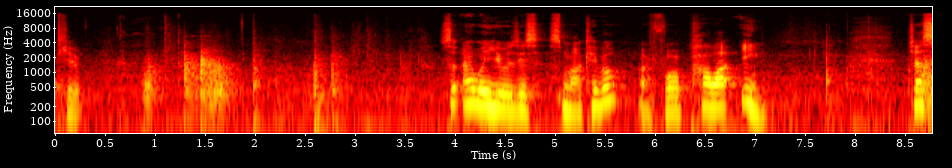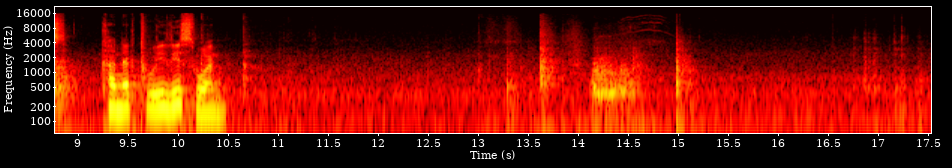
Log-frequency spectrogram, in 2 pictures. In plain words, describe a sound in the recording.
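Small plastic parts click and tap as a device is handled.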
